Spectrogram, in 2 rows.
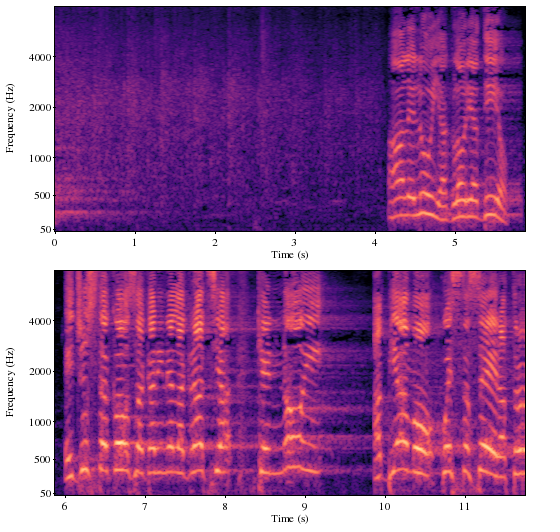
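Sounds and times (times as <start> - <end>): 
audience applauding: 0.0 - 4.2
speech: 4.2 - 9.3, 9.9 - 11.7.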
